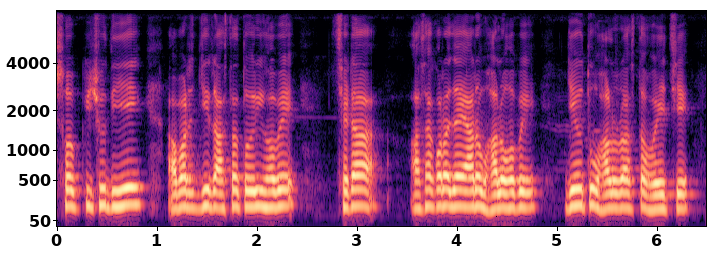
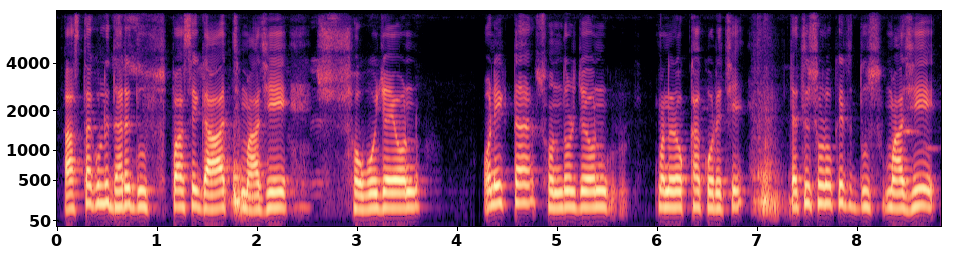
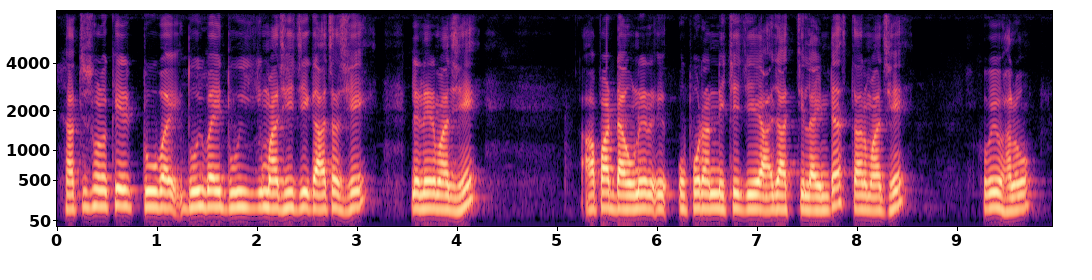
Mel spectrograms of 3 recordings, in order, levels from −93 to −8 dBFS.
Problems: constant background noise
